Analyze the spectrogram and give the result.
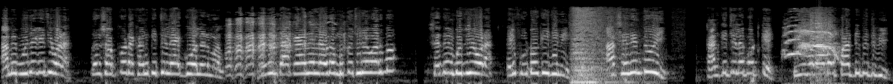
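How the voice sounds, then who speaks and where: A woman's voice: very high voice, steady tone, very fast, music in the background. A woman voicing a hot-tempered, boastful young village man in a cartoon, hurling coarse insults. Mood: defiant. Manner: shouting, coarse insults, bragging. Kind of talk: cartoon voice acting. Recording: clear background noise.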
